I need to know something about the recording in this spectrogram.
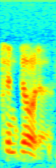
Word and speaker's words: Candotta: And I said your last name in two different ways, so which way is the right way to say it? It's Candotta. Candotta, so, the second way.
